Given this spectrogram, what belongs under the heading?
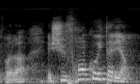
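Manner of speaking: ordinary talk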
